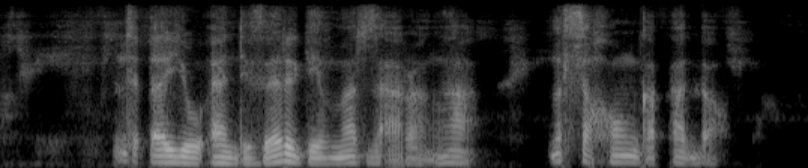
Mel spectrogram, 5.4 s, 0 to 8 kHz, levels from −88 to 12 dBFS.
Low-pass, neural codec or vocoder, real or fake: 7.2 kHz; codec, 16 kHz in and 24 kHz out, 0.6 kbps, FocalCodec, streaming, 4096 codes; fake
